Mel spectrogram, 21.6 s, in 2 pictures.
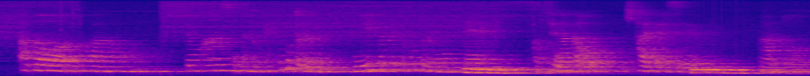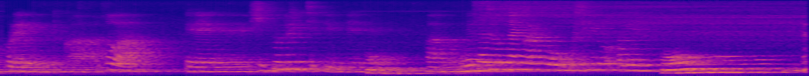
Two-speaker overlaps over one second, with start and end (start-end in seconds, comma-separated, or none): none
